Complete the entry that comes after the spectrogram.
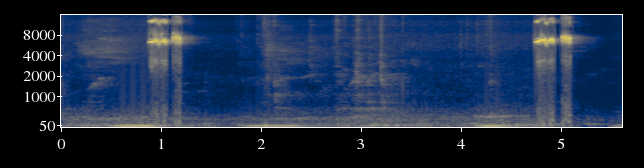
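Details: Blue-crowned hanging parrot male, adult and actively singing in the 'main singa' style as a model song for other birds: two paired, very high, sharp squeaky chirps about four seconds apart, quiet low hum between.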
